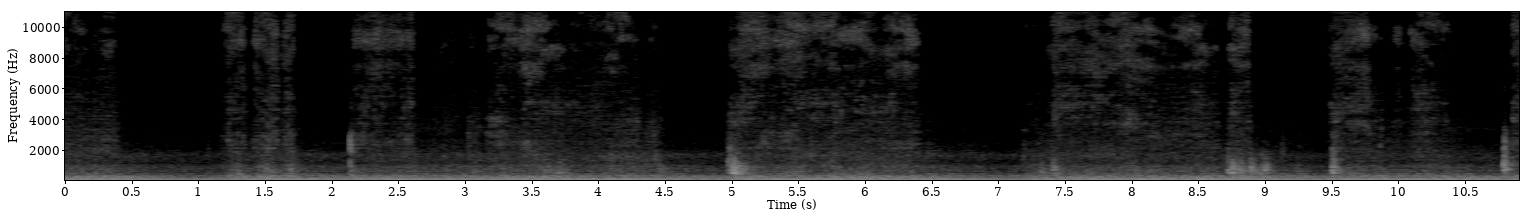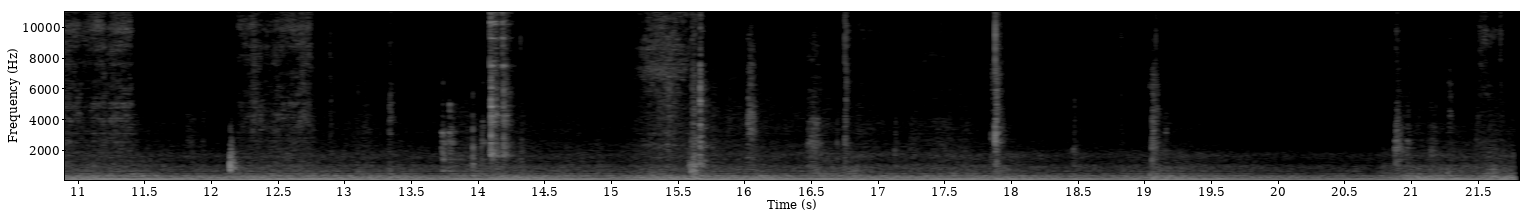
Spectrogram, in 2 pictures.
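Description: Rubbing and scraping against a large paper sheet hanging on the wall, with scattered sharp taps, over a steady low room hum.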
